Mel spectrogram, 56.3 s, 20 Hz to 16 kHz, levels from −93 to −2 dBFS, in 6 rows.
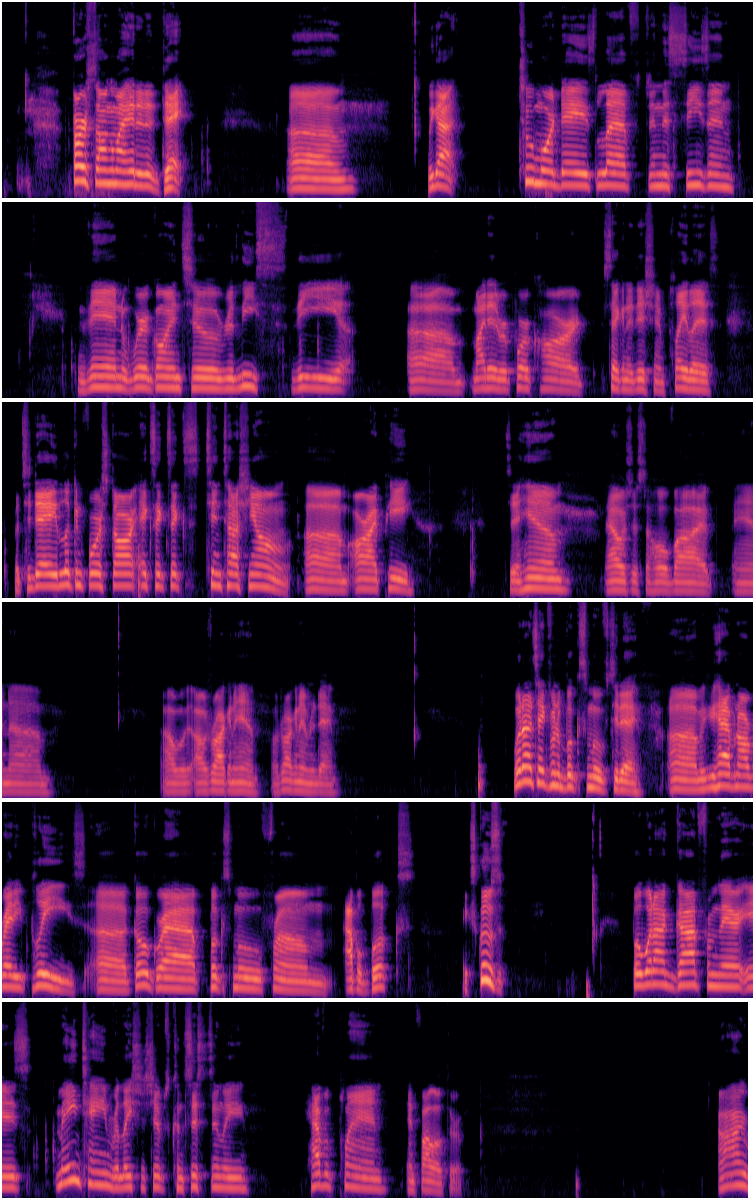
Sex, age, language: male, 20-39, English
